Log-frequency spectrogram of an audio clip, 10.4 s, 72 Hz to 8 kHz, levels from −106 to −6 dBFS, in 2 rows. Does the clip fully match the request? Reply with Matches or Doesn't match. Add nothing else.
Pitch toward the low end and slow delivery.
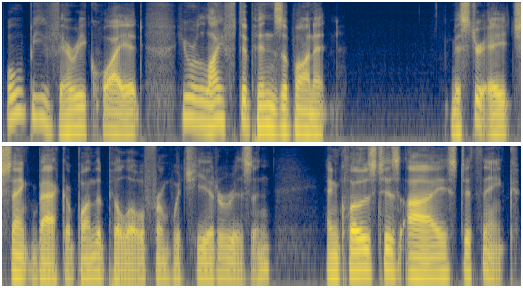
Doesn't match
